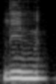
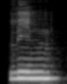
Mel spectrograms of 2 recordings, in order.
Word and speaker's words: 拎: Yeah, Lin. Okay, first tone. Lin. Been getting that wrong for a while.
